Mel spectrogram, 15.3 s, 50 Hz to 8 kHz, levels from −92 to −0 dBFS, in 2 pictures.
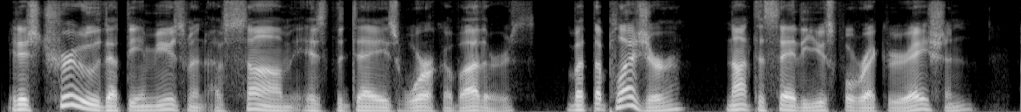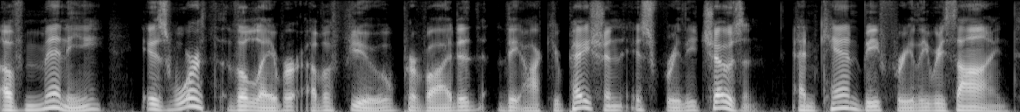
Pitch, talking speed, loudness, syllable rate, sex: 105 Hz, 170 wpm, -20 LUFS, 4.8 syllables/s, male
